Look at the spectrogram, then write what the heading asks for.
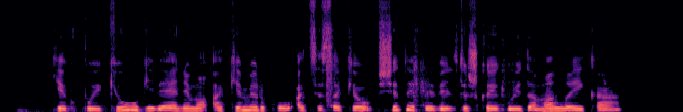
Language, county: Lithuanian, Telšiai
